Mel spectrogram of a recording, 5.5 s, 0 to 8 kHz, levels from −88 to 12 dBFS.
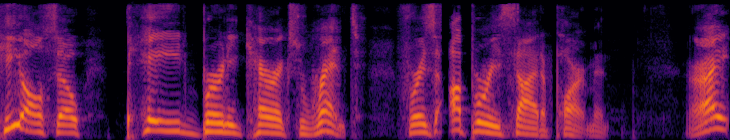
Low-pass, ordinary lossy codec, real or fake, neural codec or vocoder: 7.2 kHz; AAC, 32 kbps; real; none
